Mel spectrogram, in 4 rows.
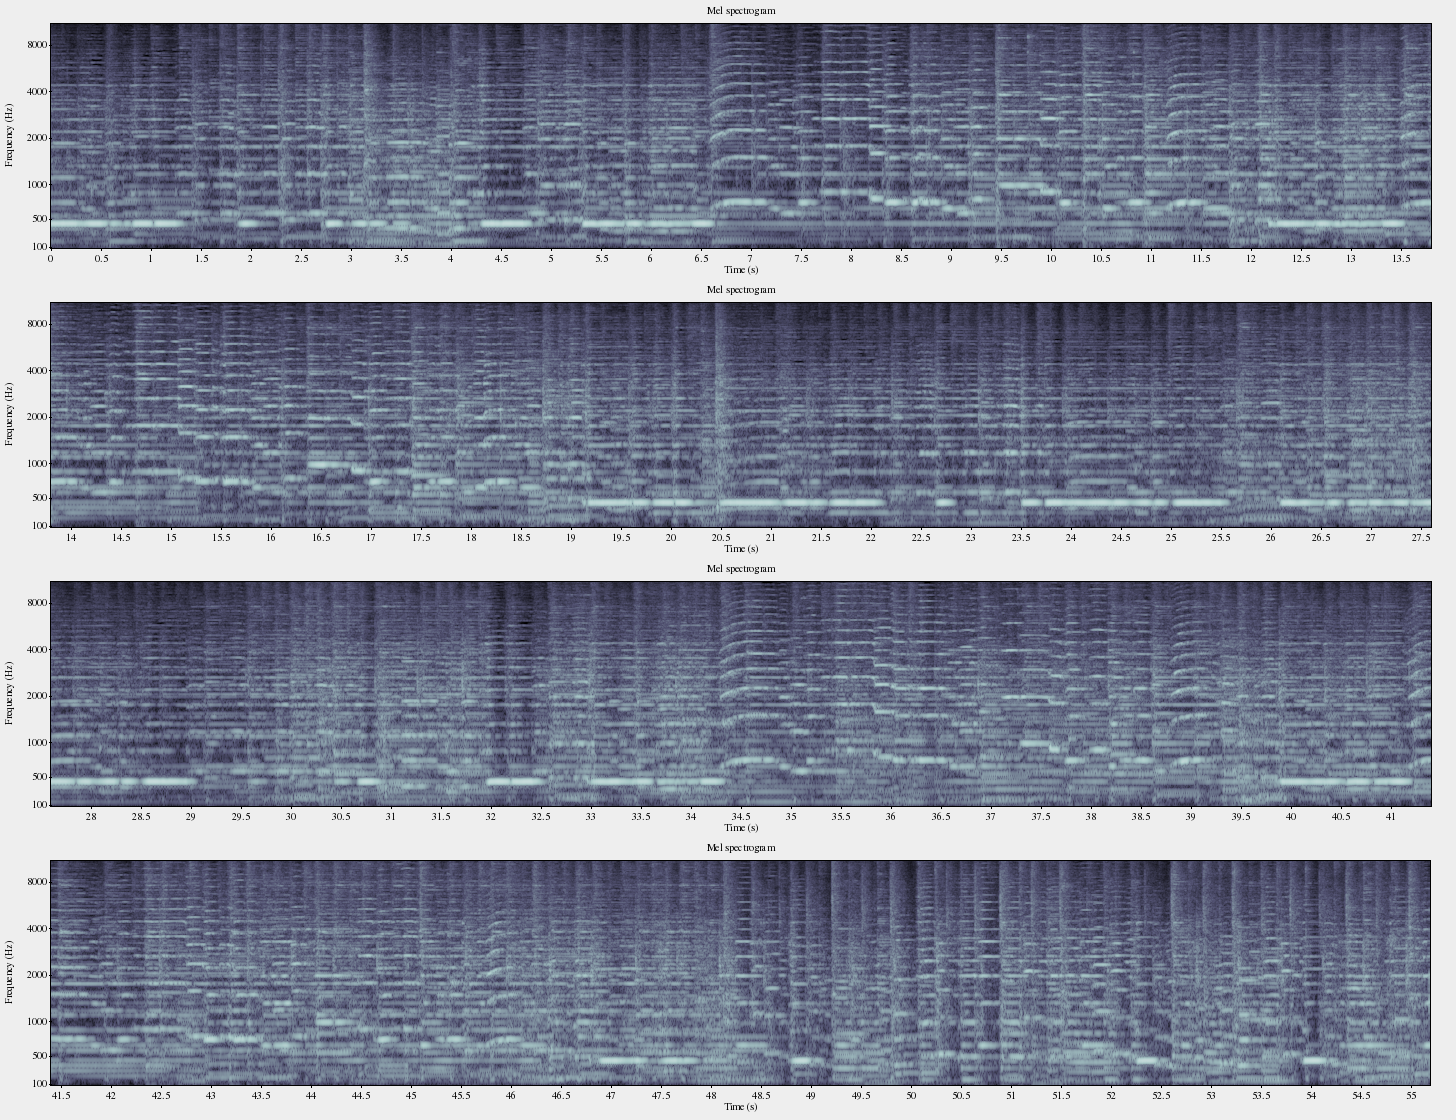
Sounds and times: Acoustic guitar: 0.0s - 55.1s
Violin, fiddle: 0.0s - 55.1s.

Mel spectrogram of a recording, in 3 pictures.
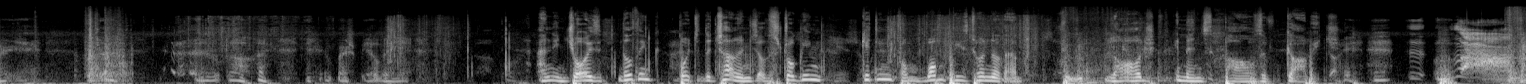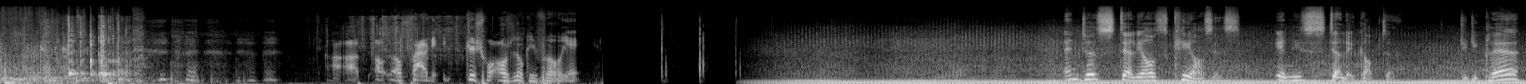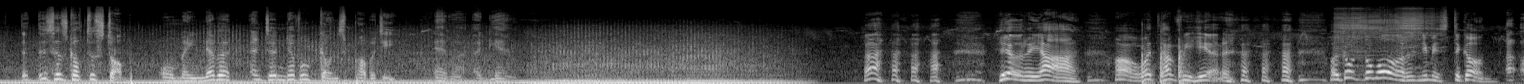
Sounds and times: Speech: 0.0s - 0.4s, 1.9s - 4.1s, 5.4s - 14.8s, 18.6s - 21.1s, 25.9s - 29.3s, 29.9s - 35.7s, 40.5s - 42.9s, 43.8s - 45.7s.

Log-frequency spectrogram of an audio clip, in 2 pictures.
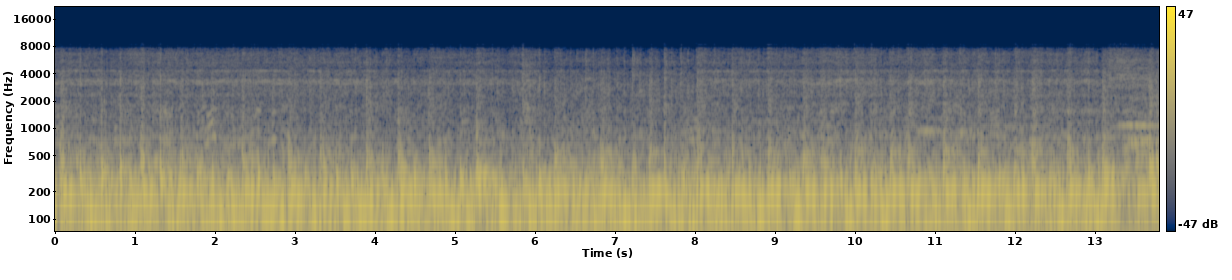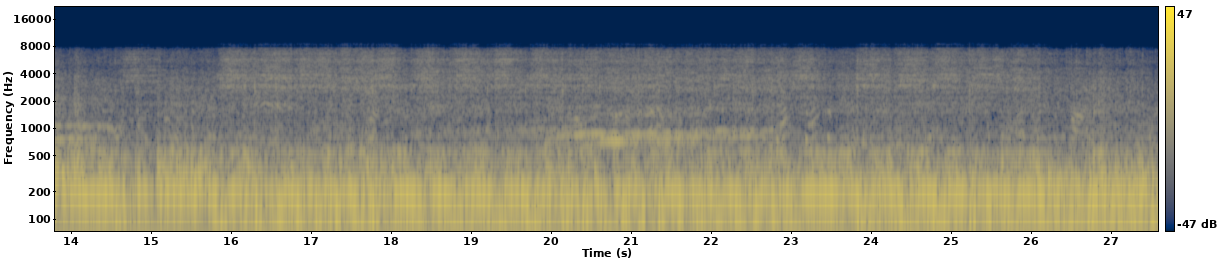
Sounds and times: Bass drum: 0.0s - 27.5s
Drum kit: 0.0s - 27.5s.

